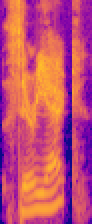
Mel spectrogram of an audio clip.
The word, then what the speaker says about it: Theriac: But the last one that they, as far as potion-wise, that they talked about was, and I may butcher this name, Theriac. – Sounds correct to me.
